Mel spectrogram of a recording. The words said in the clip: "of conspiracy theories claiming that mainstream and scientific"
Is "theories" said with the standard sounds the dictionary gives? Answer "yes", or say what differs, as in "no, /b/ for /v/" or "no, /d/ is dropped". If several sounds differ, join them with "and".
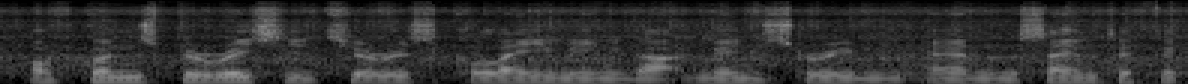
no, /t/ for /θ/ and /s/ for /z/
